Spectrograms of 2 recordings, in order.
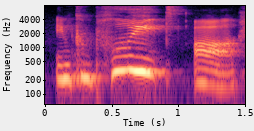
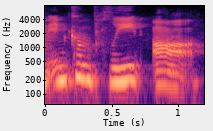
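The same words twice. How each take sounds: First: "complete" drawn out and louder; stress on complete. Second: Said in the usual way. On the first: Real, not acted. Speaker recalling watching the dance, "complete" stretched loud for emphasis. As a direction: lean hard and long on "complete".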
